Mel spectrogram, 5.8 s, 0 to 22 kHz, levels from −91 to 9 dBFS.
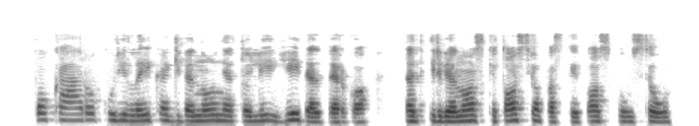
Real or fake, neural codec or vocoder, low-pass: real; none; 7.2 kHz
